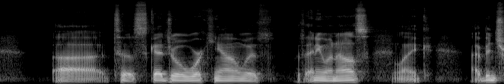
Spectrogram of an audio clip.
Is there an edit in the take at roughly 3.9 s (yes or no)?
yes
